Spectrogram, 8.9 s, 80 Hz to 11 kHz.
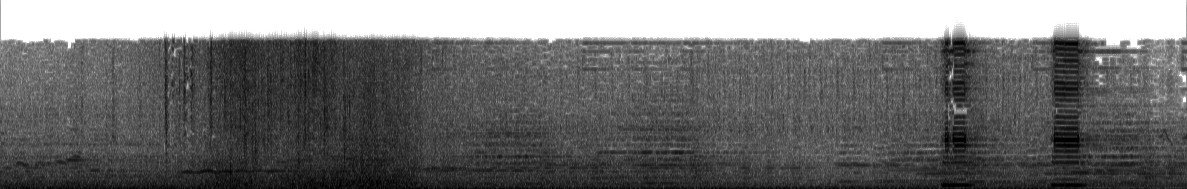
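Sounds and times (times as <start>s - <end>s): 
car engine rumble: 0.0s - 8.8s
car horn toots: 3.2s - 8.7s.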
